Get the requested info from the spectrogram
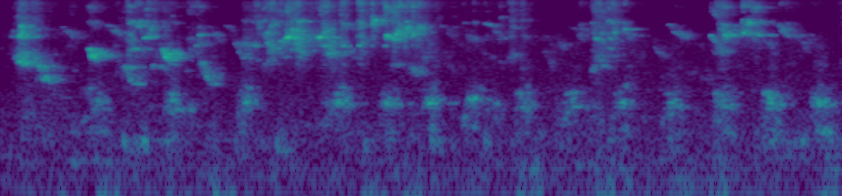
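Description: Small birds chirping: many short, quick high-pitched calls, some sliding down in pitch, coming irregularly.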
